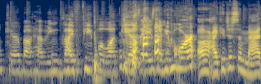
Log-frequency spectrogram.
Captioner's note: laughs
